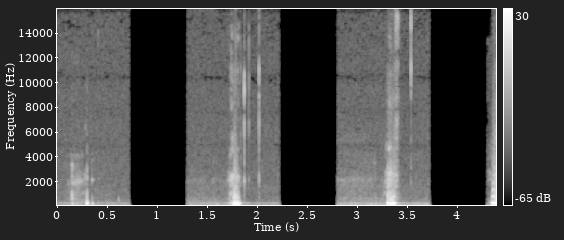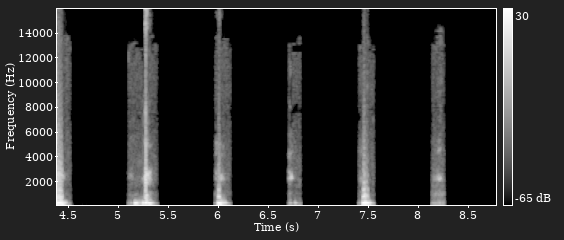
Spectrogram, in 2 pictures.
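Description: Repeated short, abrupt gulping sounds about a second apart, some sharp and loud, some faint: a run of hiccups.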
